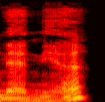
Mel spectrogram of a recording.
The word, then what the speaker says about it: Nenya: We do have, though, a little bit of word nerdery on Nenya. Now, it is from Quenya, which rhymes with Nenya.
